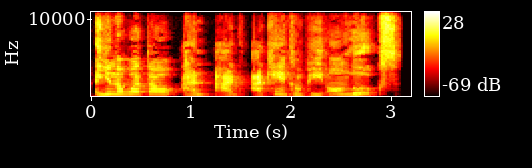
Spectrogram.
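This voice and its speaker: A woman talking casually as a guest, loud and emphatic with a sassy edge. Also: high voice, lively intonation, moderate pace. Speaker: podcast guest. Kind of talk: casual conversation.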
